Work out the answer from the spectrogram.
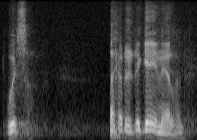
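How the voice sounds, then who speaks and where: An actor playing an agitated older British army colonel, excitable and hesitant, in 1940s radio drama style. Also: male voice, mid-range voice, fast talker, slight background noise, natural voice. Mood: agitated, fearful. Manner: excitable, hesitant, then vehement. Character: agitated older English colonel haunted by imagined sounds. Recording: old 1940s radio recording.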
